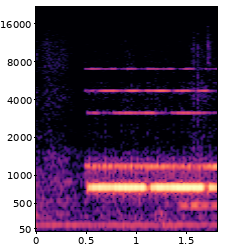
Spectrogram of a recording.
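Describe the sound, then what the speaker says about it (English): A home landline phone rings from an incoming call, a steady electronic tone that starts abruptly and holds with a brief break, loud and close in a quiet room. "I'm going to go ahead and call this phone from my cell phone"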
